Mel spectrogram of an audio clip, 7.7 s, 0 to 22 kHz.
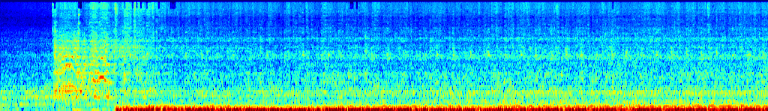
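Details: Dodge D150 truck carburettor after lowering a float found way too high, which had it idling rich: short crank, catches within a second and settles into a steady even idle with no misses or stumbling; fuel level now just below half in window.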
